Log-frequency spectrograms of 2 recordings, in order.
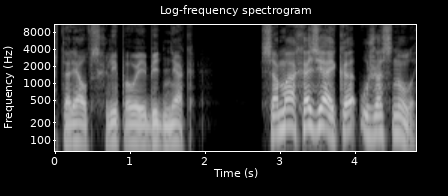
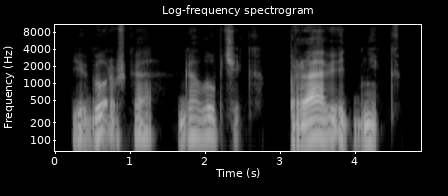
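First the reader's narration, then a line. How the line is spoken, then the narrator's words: Whispered. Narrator (Russian): Мой знакомый повторил эти последние слова своего слуги, прошептал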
